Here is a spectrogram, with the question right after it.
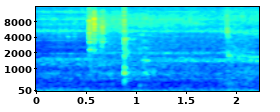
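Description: Spaghetti ramen stirred in a pan over high heat, a few scraping stirs and clinks over a faint steady sizzle, close and fairly quiet.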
